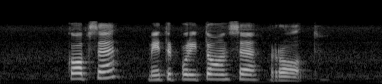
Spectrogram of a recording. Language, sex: Afrikaans, female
